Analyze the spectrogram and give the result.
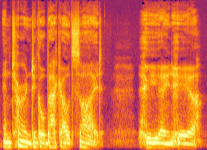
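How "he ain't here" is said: muffled, slow, face in a pillow. A narrator's reading. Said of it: "said Meat's muffled voice".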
